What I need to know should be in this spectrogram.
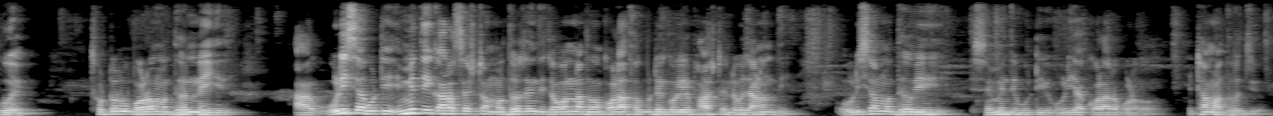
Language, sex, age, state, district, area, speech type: Odia, male, 45-60, Odisha, Ganjam, urban, spontaneous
